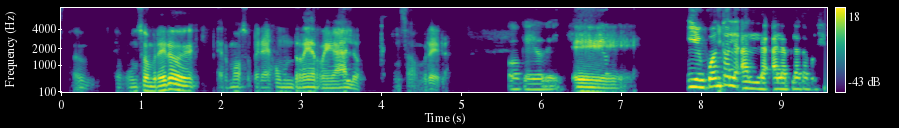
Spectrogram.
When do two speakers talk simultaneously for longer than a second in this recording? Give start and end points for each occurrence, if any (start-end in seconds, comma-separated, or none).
none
